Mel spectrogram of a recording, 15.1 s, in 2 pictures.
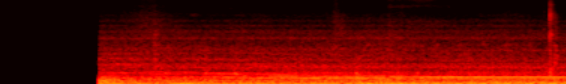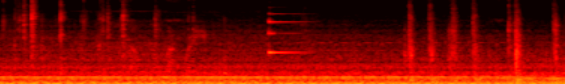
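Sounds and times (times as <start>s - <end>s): train rumbling on board: 1.4s - 15.0s.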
